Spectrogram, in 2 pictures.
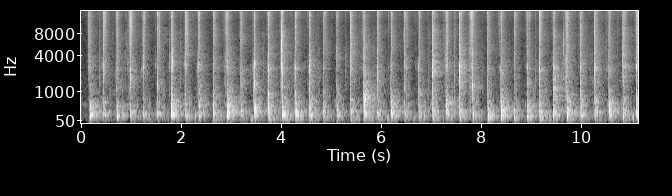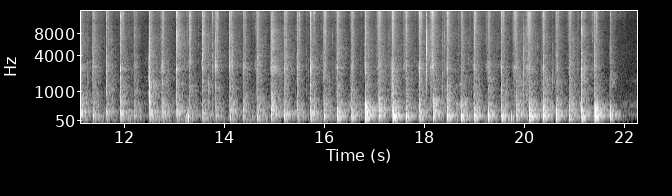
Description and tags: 01-12 Footsteps, Tile, Male Barefoot, Fast Pace
Barefoot running on tile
